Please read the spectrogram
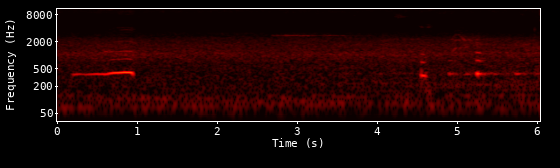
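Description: Distant whistle of the narrow-gauge steam locomotive 99 7243: one short, steady blast of under a second near the start, swelling as it sounds, with a few faint short tones at the same pitch near the end.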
